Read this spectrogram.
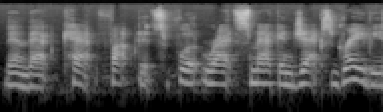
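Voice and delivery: ordinary delivery, nothing marked

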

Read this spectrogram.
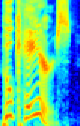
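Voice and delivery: high scoffing who cares; dismissive. Real, not acted. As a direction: brush it off, high. Mocking whiteout games.

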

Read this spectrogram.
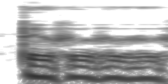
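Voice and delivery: mock sobbing boo hoo, hammed up; sarcastic pretend weeping; fake crying. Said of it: "Feel bad for me".

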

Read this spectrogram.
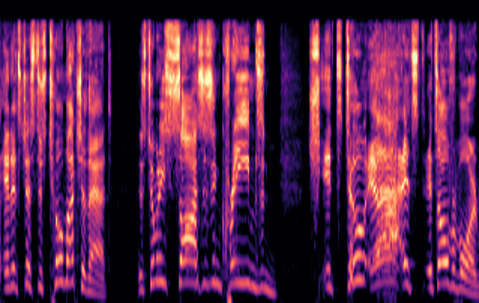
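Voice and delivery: high-pitched mock outrage, rising; exasperated rant. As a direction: rail against sauces like it's a crisis. Ranting against sauces and creams.

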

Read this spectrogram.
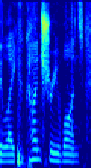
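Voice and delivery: normal talking voice

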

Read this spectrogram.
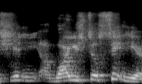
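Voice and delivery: loud, high, angry scolding; aggressive retold. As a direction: scold him hard, pitch up and push volume. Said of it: "I was very, like, aggressive".

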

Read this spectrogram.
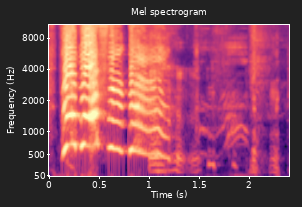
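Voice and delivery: very high, slow, loud squeaky scream; gingerbread man voice. Retold or imitated. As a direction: shriek it out through laughter. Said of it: "he sounds more like the gingerbread man".

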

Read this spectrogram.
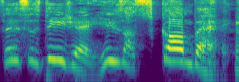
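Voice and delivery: high, loud announcement, slowing at the end; mock public denunciation. Wrestler presenting a fan to the line, loud mock denunciation. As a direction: call him out to everyone, hammed-up. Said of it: "called everybody in the line".

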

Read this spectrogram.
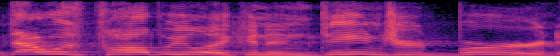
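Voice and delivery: high-pitched mock alarm; horrified dad. Dad to son about the dead bird, hammed-up horror. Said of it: "my dad is horrified".

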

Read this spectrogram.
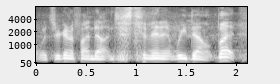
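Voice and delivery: ordinary delivery

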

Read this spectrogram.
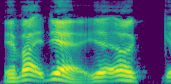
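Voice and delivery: ordinary delivery

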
